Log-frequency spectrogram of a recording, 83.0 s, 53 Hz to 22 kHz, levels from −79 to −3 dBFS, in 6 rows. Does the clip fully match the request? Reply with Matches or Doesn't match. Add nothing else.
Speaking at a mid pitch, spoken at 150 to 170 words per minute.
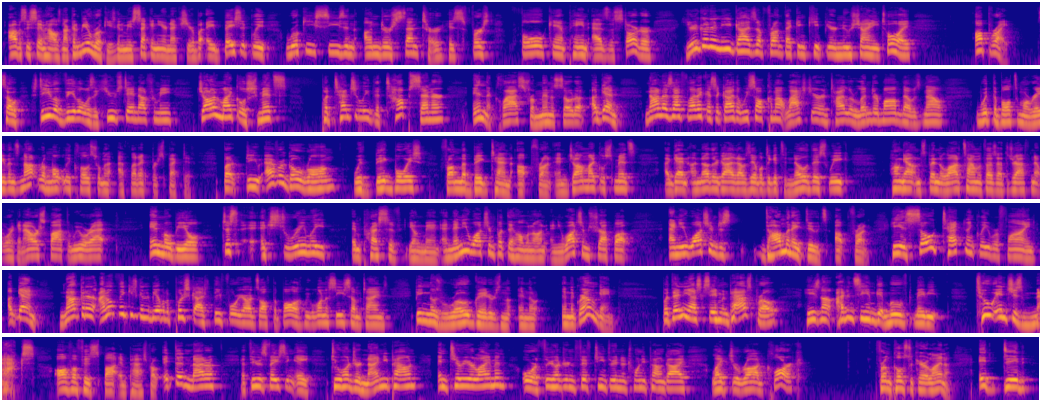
Doesn't match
